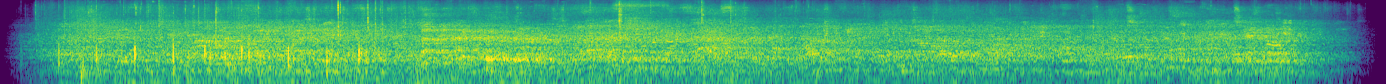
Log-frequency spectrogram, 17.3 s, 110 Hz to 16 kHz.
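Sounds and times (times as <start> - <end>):
lobby ambience: 0.3 - 17.0.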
